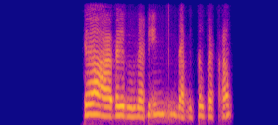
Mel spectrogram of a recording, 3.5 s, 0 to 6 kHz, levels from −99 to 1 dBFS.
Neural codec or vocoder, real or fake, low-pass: codec, 16 kHz, 0.5 kbps, FreqCodec, smaller model; fake; 5.4 kHz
